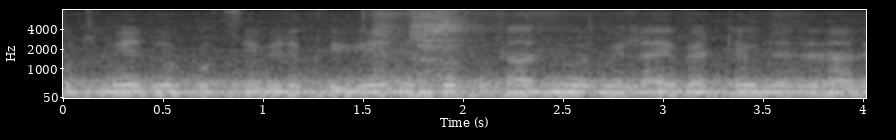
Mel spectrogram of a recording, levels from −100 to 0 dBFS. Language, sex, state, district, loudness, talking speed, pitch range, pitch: Hindi, male, Maharashtra, Chandrapur, -27 LUFS, 255 wpm, 110-115 Hz, 110 Hz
